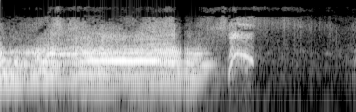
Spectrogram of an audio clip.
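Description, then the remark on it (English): A motorcycle engine revs loudly and steadily for about two seconds as a performer rides it along a wire, cuts off, then gives a short whining surge before dropping away to near silence. “Watch him ride that motorcycle on nothing but a wire.”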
